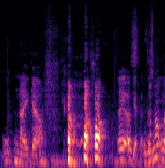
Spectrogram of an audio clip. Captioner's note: laughing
